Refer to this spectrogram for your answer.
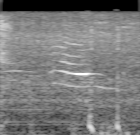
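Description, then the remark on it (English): A kitten by the side of a road meows in short, high-pitched bursts, several quick cries in a row, clear with faint background noise and no talking. “We got a kitten problem.”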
